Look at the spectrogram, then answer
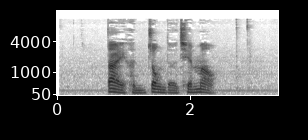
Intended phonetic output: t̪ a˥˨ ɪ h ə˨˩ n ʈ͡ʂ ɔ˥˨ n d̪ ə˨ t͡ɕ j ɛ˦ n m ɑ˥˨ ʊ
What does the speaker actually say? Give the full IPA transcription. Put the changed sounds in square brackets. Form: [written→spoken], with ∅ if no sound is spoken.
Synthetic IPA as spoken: t̪ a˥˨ ɪ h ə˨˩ n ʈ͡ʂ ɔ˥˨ [n→ŋ] d̪ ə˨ [t͡ɕ→t͡ɕʰ] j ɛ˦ n m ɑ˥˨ ʊ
